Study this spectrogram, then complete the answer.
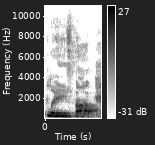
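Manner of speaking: put-on a scared kid's voice breaking as he begs; voice cracking. Kid in the back seat pleading with the driver, voice cracking high. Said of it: "so cracking in the voice".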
